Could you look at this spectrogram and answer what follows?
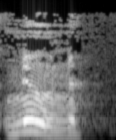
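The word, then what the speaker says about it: noon (νῦν): And here the Greek word is noon, nu epsilon nu, pronounced like high noon, and it means now.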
